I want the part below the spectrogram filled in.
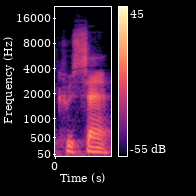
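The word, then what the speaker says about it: Cousin: it the bamboo yeah I was calling it in French because it's spelled c u SS i n and I was saying cusan and then I was dealing with some French people this week and they like actually it's cusan yeah like oh sorry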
